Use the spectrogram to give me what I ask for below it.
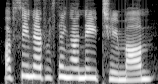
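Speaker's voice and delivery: fast, eager answer; detective hiding her excitement from the family; quick reply. A narrator's reading. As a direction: rush it out, keen.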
